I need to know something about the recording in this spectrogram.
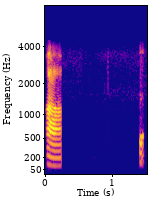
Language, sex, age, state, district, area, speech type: Kannada, male, 18-30, Karnataka, Davanagere, rural, conversation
